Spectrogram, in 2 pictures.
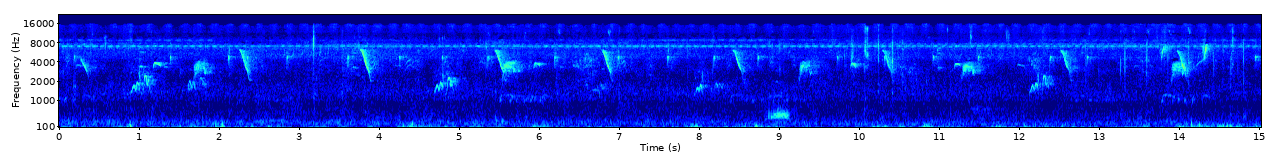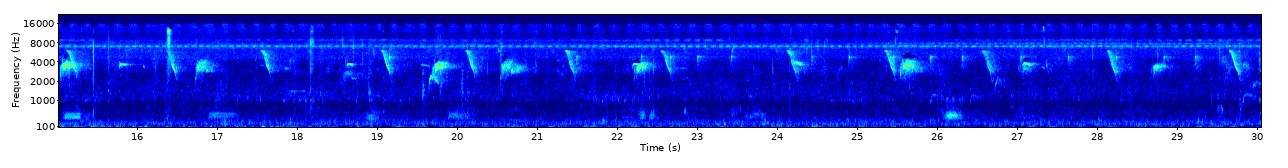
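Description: Small birds calling in a steady stream of short high chirps, with occasional lower single notes.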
